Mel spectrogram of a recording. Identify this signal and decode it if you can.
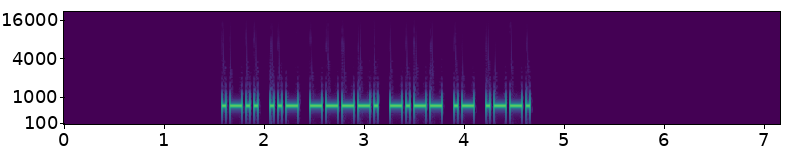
Morse code, heard as a keyed tone, about 32 wpm, 700 Hz. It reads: LU9YAP
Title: DXCC-100 Call Signs - 6 Characters - Repeated 3x - 30wpm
